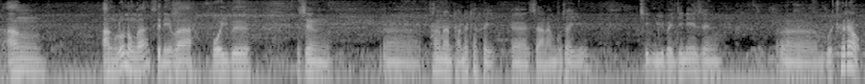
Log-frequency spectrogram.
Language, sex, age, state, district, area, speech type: Bodo, male, 30-45, Assam, Chirang, rural, spontaneous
